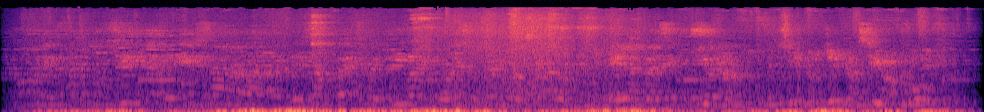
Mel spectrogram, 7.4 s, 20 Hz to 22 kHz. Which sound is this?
02TOMA 1 Tunel Calle 9 con 10 MAQUINAS Transmisión de tv Jorge Díaz
Sonido de máquinas, televisor de fondo. Trabajo realizado por el proyecto SIAS. Este trabajo se realizó con los estudiantes de Maestría en arte sonoro durante el módulo Paisaje sonoro.
Los registros sonoros fueron registrados por Jorge Díaz, Freddy guerra, Camilo Castiblanco y Lil Letona.
Mayo de 2019
objetos-sonoros, soundobject, paisaje-sonoro, soundscape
